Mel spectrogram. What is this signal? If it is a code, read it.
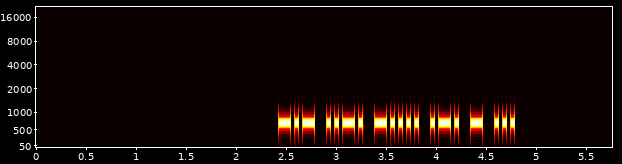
Morse code, heard as a keyed tone, about 29 wpm, 700 Hz. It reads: KF6RTS
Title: USA Call Signs - 6 Characters - Repeated 2x - 30wpm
